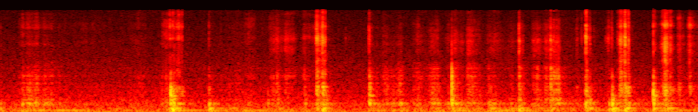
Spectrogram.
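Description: A small metal chisel tool scrapes a small, solid, rectangular plaster block with a dinosaur relief held in one hand, breaking off plaster crumbs. Quiet, gritty scraping and rasping runs throughout over a low rumble. It is broken by repeated short, sharp, bright crackling bursts as pieces chip away.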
